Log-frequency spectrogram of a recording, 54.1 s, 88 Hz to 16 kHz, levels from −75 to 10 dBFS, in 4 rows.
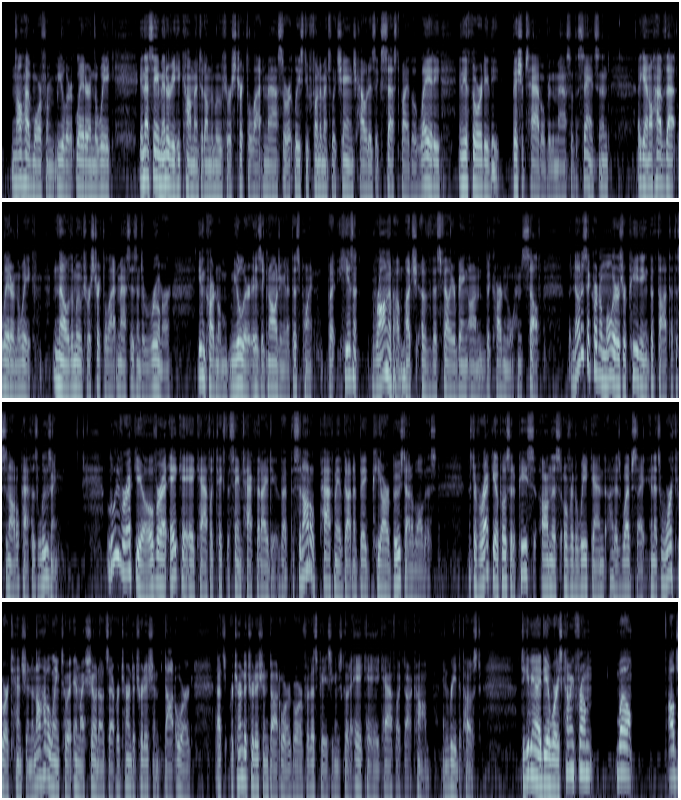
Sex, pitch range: male, 110-135 Hz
